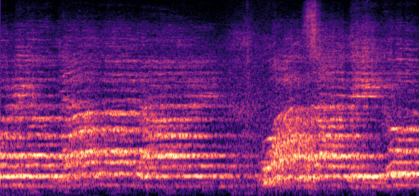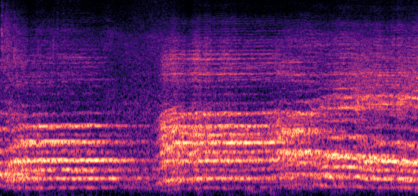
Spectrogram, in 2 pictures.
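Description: Voices singing a slow liturgical hymn together in long held phrases, with short pauses for breath about three seconds and seven seconds in.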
